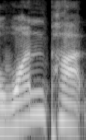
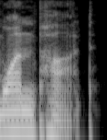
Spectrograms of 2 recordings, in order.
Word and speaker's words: one-pot: A one-pot meal is a meal that can be cooked in one pot, and I want to draw your attention to how I pronounced it. Instead of saying one pot, I said one pot.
